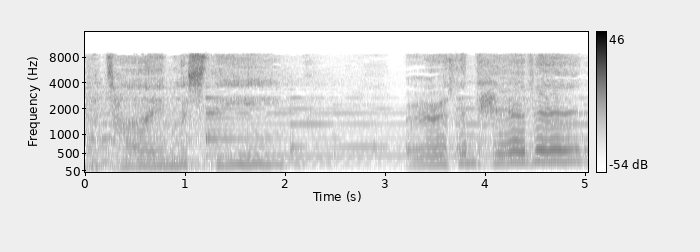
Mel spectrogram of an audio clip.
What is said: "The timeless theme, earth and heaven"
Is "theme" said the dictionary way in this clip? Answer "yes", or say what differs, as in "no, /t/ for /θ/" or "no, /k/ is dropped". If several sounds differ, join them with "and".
no, /m/ is dropped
